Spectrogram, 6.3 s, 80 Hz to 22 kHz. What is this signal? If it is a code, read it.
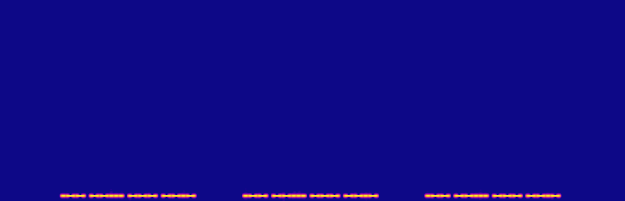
Morse code, heard as a keyed tone, about 50 wpm, 700 Hz. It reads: W7OQ W7OQ W7OQ
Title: USA Call Signs - 4 Characters - Repeated 3x - 50wpm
